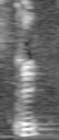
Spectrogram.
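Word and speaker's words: 子: Et pour ceux qui connaissent déjà le deuxième candy, hein, c'est le candji de l'enfant qui normalement se prononce co mais en vérité ce candi de l'enfant on le retrouve dans plein plein de mots différents.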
